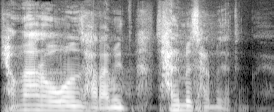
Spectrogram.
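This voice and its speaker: A man's voice: a little high, rapid-fire, a little mellow. A middle-aged male pastor giving a chatty, folksy sermon that builds into a fervent prayer. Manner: folksy, chatty preaching with laughs and asides.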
